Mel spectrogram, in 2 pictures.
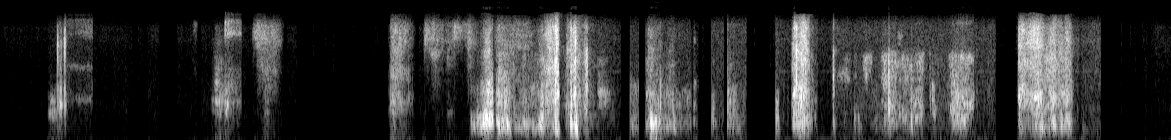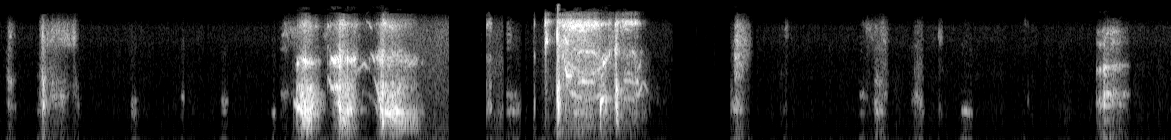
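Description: Heavy breathing and sniffing, many loud, irregular rasping bursts of varying length separated by short silences, with no talk.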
